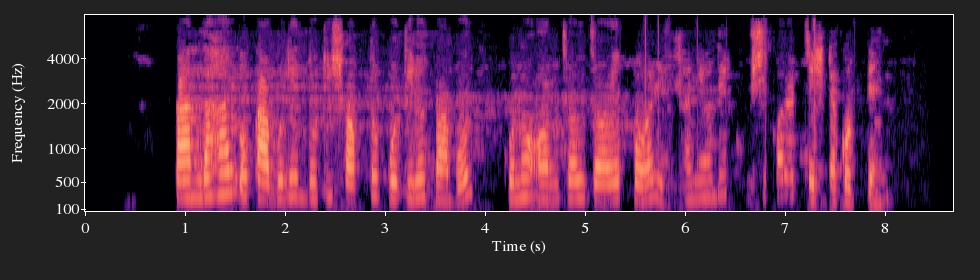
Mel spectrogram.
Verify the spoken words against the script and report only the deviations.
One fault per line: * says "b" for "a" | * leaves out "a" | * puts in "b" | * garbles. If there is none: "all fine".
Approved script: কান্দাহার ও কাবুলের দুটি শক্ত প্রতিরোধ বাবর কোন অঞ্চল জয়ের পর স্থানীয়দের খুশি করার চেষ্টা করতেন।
all fine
